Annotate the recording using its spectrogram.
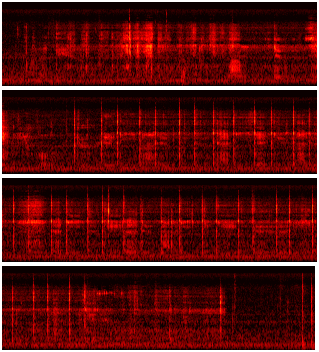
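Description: Playback from a small Sony voice recorder's speaker of an earlier take: a run of quick finger taps, about three a second, for roughly eleven seconds, with a faint voice behind them.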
